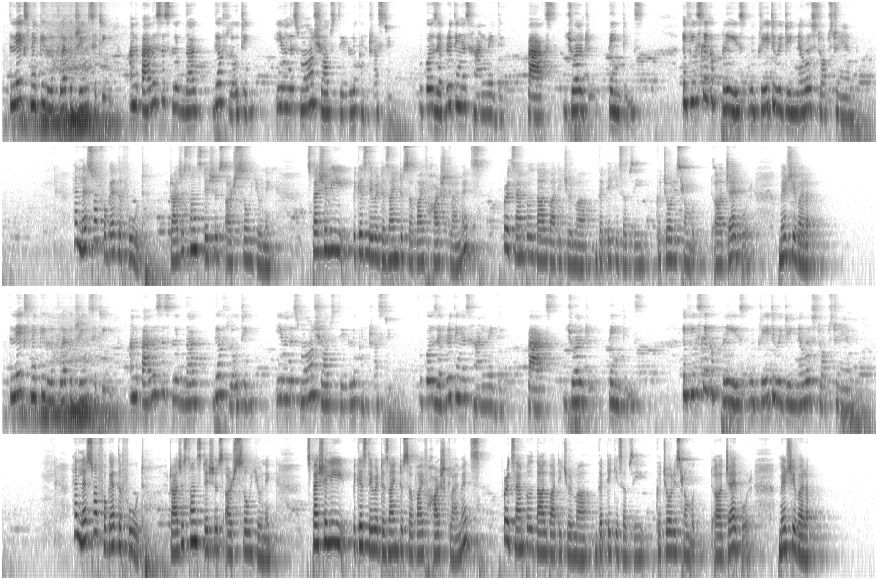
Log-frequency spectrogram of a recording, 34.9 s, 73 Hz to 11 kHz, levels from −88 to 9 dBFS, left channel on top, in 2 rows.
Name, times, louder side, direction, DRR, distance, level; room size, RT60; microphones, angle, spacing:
voice 1, 0.0-3.9 4.2-7.8 8.3-10.1 10.4-11.0 11.2-13.1 13.6-17.4 20.6-20.9 26.7-26.8, left 4 dB, 40° left, 0.3 m, -26 dB
voice 2, 16.8-17.3 18.9-20.6 20.8-23.2 23.7-24.3 24.6-27.1 27.5-31.3 31.7-33.6, right 3 dB, 85° right, 0.7 m, -25 dB
12.0 x 12.0 x 3.9 m
head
